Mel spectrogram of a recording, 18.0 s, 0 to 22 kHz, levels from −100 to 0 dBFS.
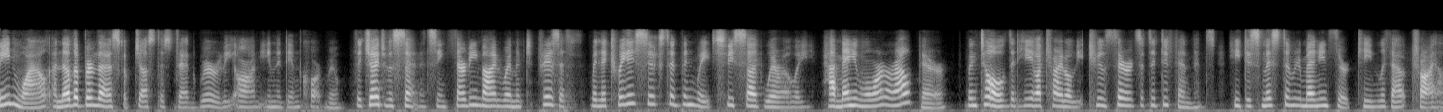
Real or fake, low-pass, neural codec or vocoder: fake; 7.2 kHz; codec, 16 kHz, 0.5 kbps, FunCodec, trained on Chinese and English, 25 frames a second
